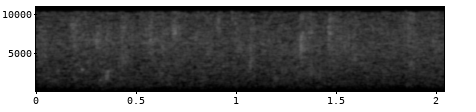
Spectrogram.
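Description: Near silence: a faint, even hiss with scattered soft ticks, like light rain.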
